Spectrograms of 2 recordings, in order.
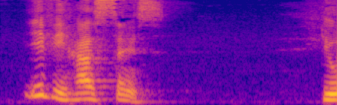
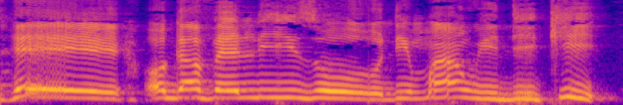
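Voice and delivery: mock flattery; 5 semitones higher, much slower than usual. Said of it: "So it's not about".

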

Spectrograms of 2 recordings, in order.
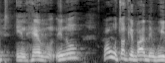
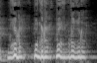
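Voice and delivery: high bumpy rattling noise buguru buguru; playful car-rattle sound effect; imitated rattle; 10 semitones higher, much faster than usual. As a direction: mimic the car clattering over bumps. Imitating car rattling over rough road.

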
